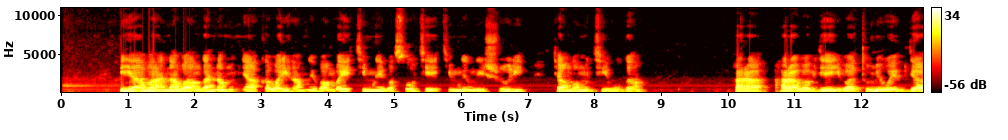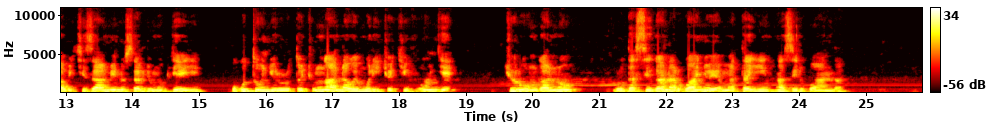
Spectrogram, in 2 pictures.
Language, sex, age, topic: Kinyarwanda, female, 36-49, education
